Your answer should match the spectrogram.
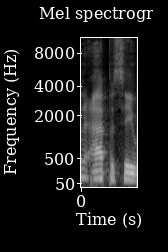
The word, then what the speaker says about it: Appice: Carmen Appice was here, or Peace, however you want to pronounce it.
